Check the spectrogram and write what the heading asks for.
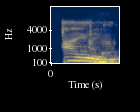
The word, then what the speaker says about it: island: pronunciation of this word this word is pronounced island without s okay because there is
